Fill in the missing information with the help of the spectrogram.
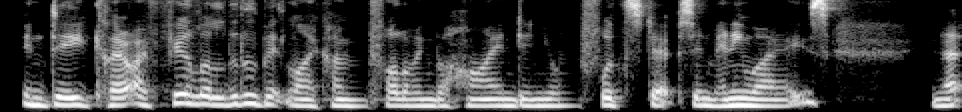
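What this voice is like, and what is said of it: Mixed international Australian accent. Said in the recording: “you'll have to excuse mine. I've been out of the country for 15 years. So I have a bit of a mixed bag of an international Australian out of the country sounding accent”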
